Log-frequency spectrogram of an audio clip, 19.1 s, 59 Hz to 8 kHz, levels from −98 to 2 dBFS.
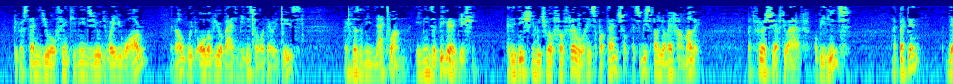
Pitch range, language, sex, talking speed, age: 90-125 Hz, English, male, 170 wpm, 50-69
